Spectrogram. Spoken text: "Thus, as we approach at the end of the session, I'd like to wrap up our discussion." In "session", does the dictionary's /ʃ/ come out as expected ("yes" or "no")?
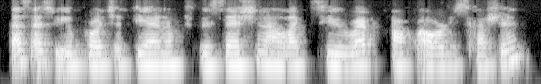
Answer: yes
